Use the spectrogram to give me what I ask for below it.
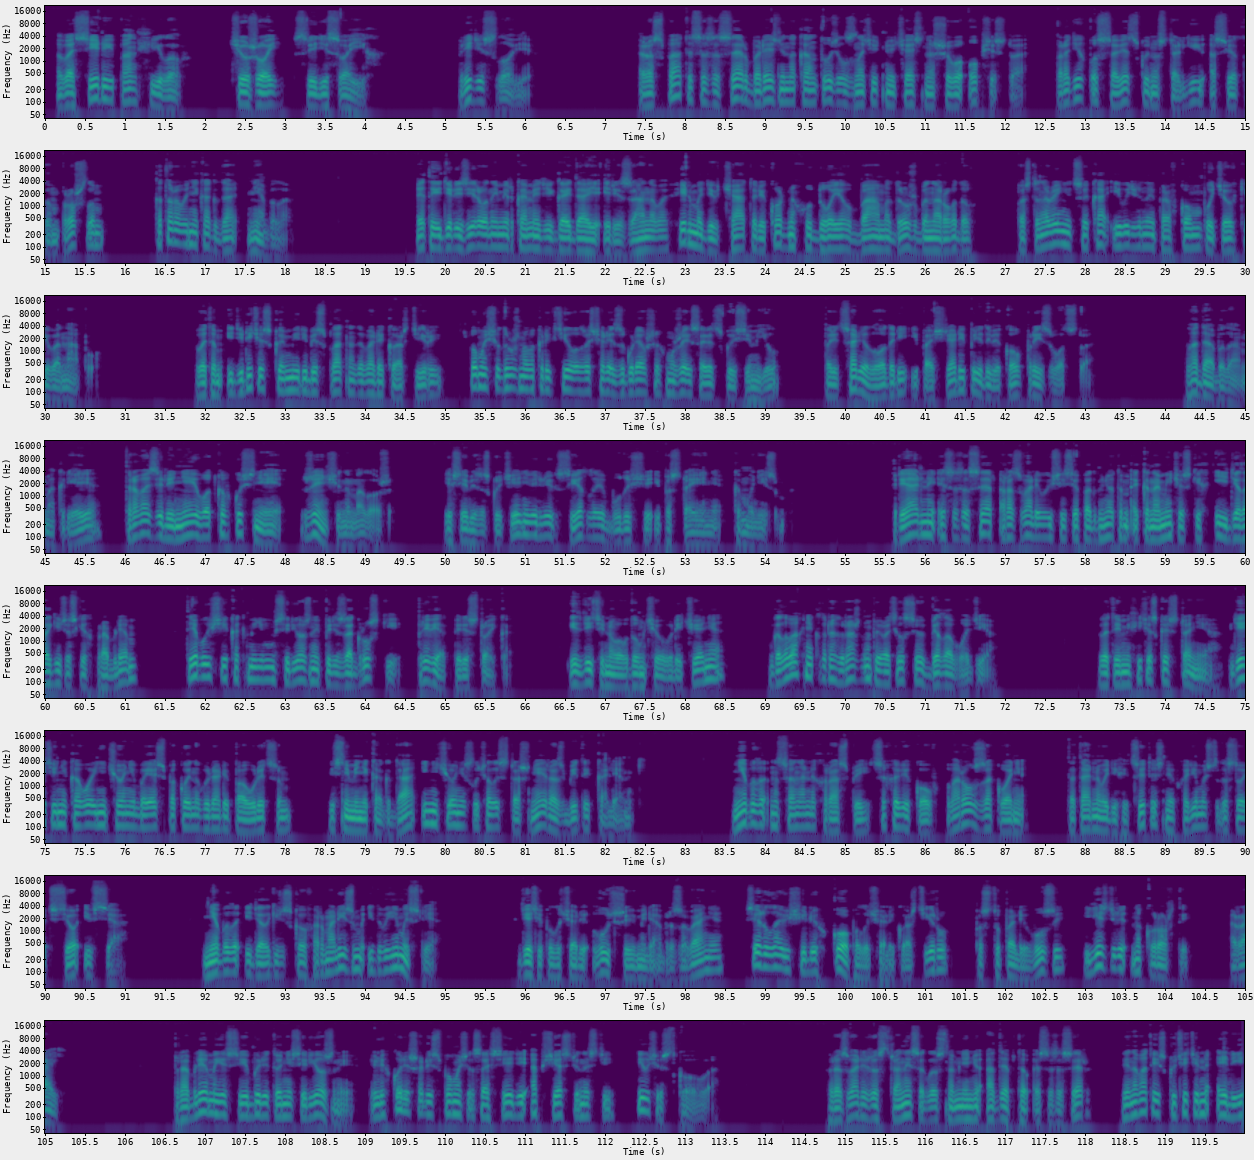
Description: Аудиокнига Чужой среди своих | Библиотека аудиокниг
